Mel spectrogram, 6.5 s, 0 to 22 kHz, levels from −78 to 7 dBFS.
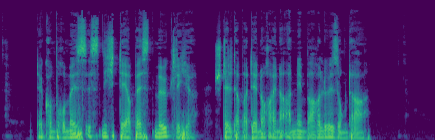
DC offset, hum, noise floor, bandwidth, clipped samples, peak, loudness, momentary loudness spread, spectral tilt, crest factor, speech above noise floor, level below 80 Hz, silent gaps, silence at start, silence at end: under 0.1%; none; -62 dBFS; 16 kHz; under 0.1%; -2 dBFS; -16 LUFS; 8 LU; -4.5 dB/octave; 16 dB; 46 dB; -32 dBFS; none; 0.55 s; 1 s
